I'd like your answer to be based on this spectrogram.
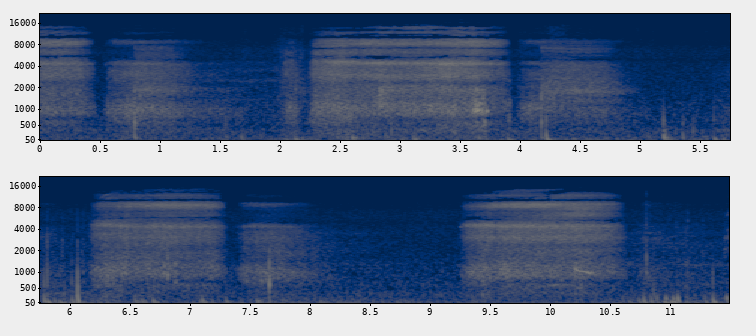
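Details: Snoring: loud, rough, hissing breaths roughly every three to four seconds with quiet pauses between them.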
